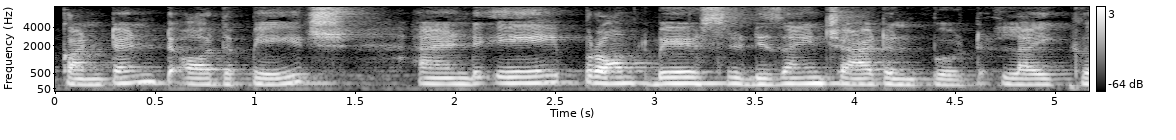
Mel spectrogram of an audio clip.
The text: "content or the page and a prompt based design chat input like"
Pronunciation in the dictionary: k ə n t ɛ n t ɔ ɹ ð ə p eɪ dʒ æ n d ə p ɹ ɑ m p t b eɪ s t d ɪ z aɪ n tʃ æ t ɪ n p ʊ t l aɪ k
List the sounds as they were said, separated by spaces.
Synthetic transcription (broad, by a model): k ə n t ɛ n t ɔ ɹ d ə p eɪ dʒ æ n d ə p ɹ ɑ m p t b eɪ s t d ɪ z aɪ n tʃ æ t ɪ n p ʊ t l aɪ k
